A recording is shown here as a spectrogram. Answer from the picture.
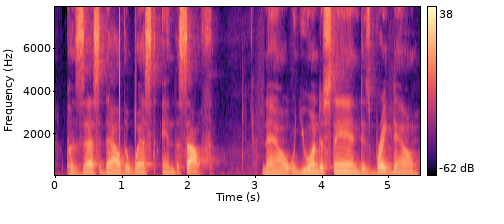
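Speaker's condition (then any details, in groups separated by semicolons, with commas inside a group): No condition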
